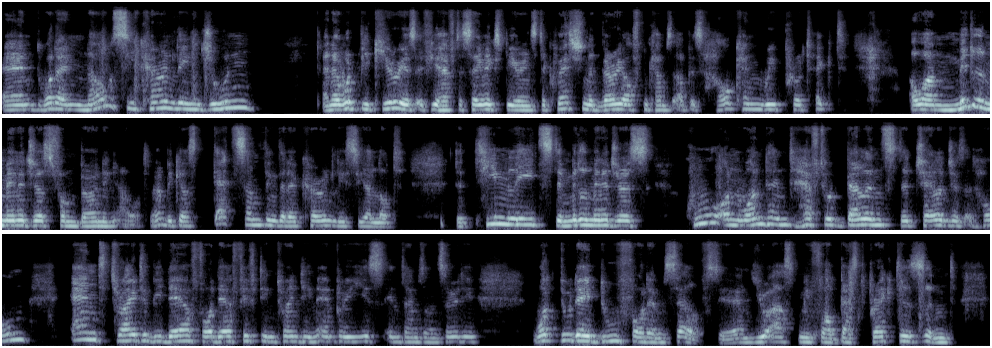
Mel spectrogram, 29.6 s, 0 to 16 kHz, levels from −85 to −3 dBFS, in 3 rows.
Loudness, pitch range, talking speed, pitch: -27 LUFS, 155-180 Hz, 190 wpm, 165 Hz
